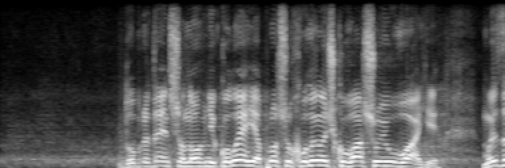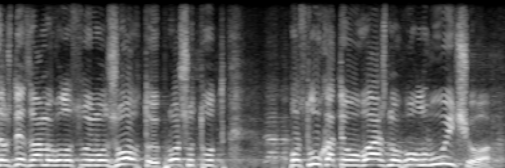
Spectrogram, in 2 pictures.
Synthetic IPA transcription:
d̪ɔbɾɪjd̪ɛnʲʃɐnɔwnʲikɔlˠɛɦijapɾɔʃʊxʋɪlˠɪnɔt͡ʃkʊʋɑʃɔjiʊʋɑɦʲimɪzɐwʒd̪ɪzʋɑmɪɦɔlˠɔsujemɔʒɔwt̪ɔjʊpɾɔʃʊt̪ut̪ | pɔslˠuxɐt̪ɪʊʋɑʒnɔɦɔlˠɔʋujʊt͡ʃɔɦɔ̰

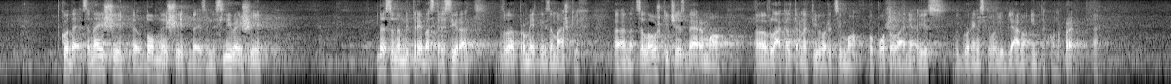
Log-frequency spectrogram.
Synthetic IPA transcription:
t̪ḁkoːd̪ajɛt̪sɛnɛjʃid̪ajɛud̪oːbnɛjʃid̪ajɛzanɛsliːʋɛjʃi | d̪asɛnamnit̪ɾeːbast̪ɾɛsiːɾat̪ʋəpɾɔmeːt̪niɣzamaːʃkixnat̪sɛlɔwʃkit͡ʃɛizbɛɾɛmɔ | ʋlaːkalt̪ɛɾnat̪iːʋɔɾɛt̪simɔpɔpot̪ɔʋanja̰ʔiz̥ɡɔɾenskɛʋəljubljaːnɔʔint̪ako̰na̰pɾɛ̰jnɛ̰

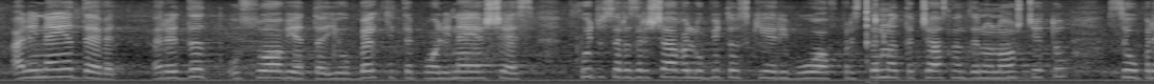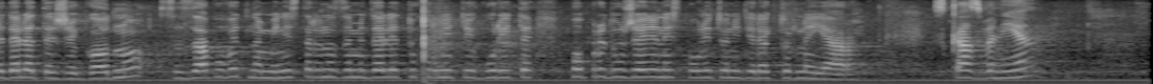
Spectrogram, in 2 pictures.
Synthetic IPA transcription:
ɐlinɛjəd̪ɛvɛt̪ | ɾɛd̪ɤt̪ʊslˠɔviət̪əiobɛkt̪it̪ɛpoɐlinɛjəʃɛs | fkoit̪ʊsɐɾəzɾɛʃavɐlʲiʊbit̪ɛlˠskijəɾibolˠɔfpɾɛst̪ɤmnət̪ət͡ʃast̪nɐd̪ɛnonɔʃt̪iɛt̪o | sɛopɾɛd̪ɛlʲət̪ɛʒɛɡɔd̪nosɐzːapovɛt̪nɐminist̪əɾənɐzɛmɛd̪ɛliɛt̪oxɾɐnit̪ɛiɡʊɾit̪ɛ | popɾid̪lˠoʒɛniɛnɐispɐlˠnit̪ɛlˠnid̪iɾɛk̚t̪oɾnɐjaɾə | skazvɐniə

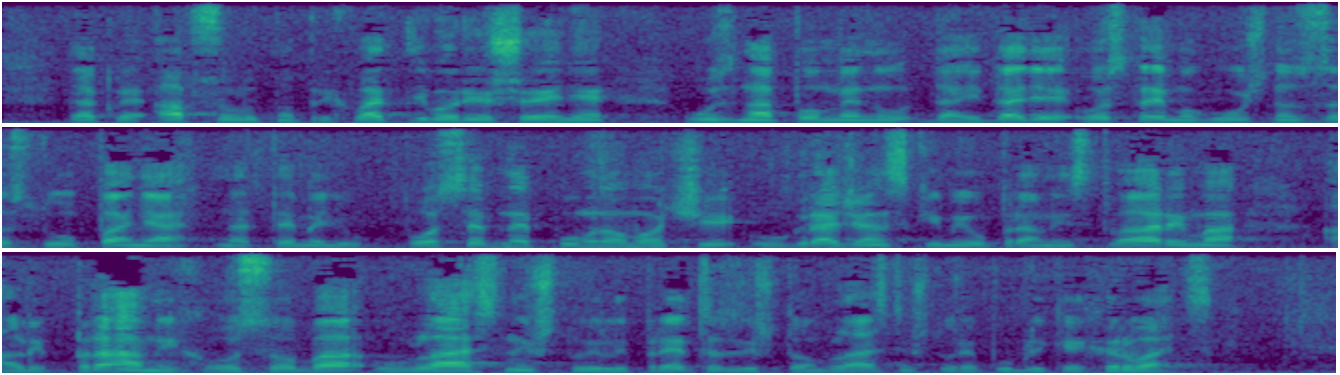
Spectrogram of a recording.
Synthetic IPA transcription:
d̪aːkle̞ʔapso̞lˠut̪no̞pɾixʋat̪ʎʲiʋo̞ɾje̞ʃe̞ːɲe̞ | uznapo̞me̞nud̪aid̪aʎe̞ʔo̞st̪ajemo̞ɡuːt͡ɕno̞st̪zast̪uːpaɲanat̪e̞me̞ʎupo̞ːse̞bne̞pumno̞mo̞t͡ɕiʔuɡɾad͡ʑanskimiupɾaːʋnimst̪ʋaːɾima | alipɾaːʋnixo̞so̞baʔuʋlˠaːsniʃt̪ʋuilipɾe̞ːt̪ɾoziʃt̪omʋlˠaːsniʃt̪ʋuɾe̞publike̞xr̩ʋaːt̪ske

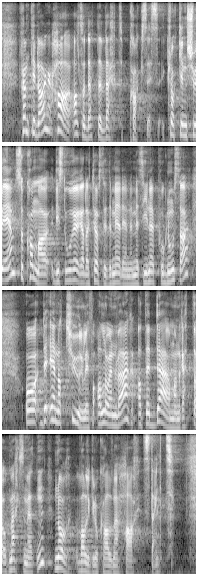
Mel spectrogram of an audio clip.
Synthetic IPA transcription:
fɾɛmt̪ʰɪd̪ɑːɡhɑɾɑlt̪sɔd̪ɛt̪ːəʋæʁt̪pʰɾɑksɪ̰s | kʰlɔkːənʃʉːəeːnsɔkʰɔmːəɾd̪ɪst̪uːɾəɾɛd̪ɑk̚t̪ʰøːʁst̪ɪt̪əmeːd̪ɪənəmɛsiːnəpʰɾʊɡnuːsəɾ | ɔd̪ɛʔænɑt̪ʰʉːɾlɪfɔɾʔɑlːəɔɛnʋæːʁɑt̪̚d̪ɛæɖæːɾmɑnʁɛt̪ːəɾʊpmæʁksɔm̩heːt̪n̩nɔʁʋɑlɡlʊkʰɑ̰ːlənə̰hɑ̰ɾst̪ɛ̰ŋt̪

